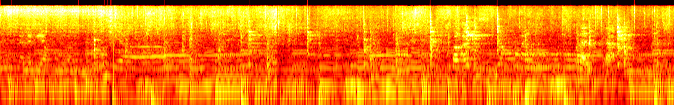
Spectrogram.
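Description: Slices of food sizzling in hot oil in a nonstick frying pan, with a wooden spatula stirring them and scraping against the pan.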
